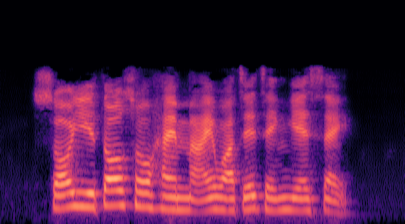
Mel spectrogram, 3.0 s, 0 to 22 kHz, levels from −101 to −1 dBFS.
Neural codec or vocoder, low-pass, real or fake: codec, 16 kHz, 2 kbps, X-Codec, WavLM features, trained on Multilingual LibriSpeech; 7.2 kHz; fake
